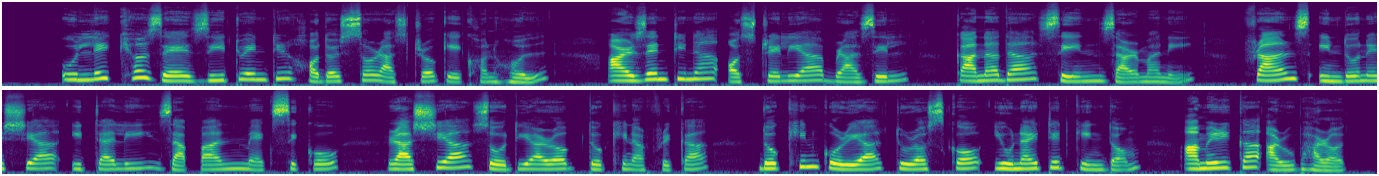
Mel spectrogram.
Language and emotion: Assamese, neutral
